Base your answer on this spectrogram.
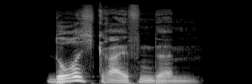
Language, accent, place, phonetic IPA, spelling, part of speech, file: German, Germany, Berlin, [ˈdʊʁçˌɡʁaɪ̯fn̩dəm], durchgreifendem, adjective, De-durchgreifendem.ogg
- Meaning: strong dative masculine/neuter singular of durchgreifend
